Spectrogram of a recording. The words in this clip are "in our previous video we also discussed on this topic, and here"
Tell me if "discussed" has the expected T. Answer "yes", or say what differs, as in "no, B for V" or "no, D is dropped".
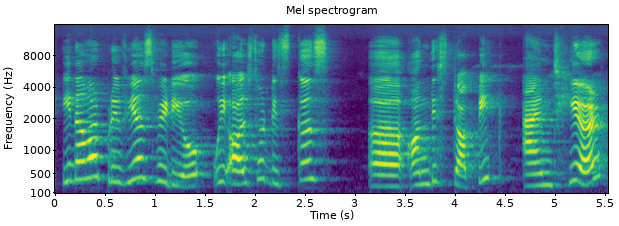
no, T is dropped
